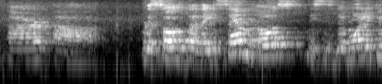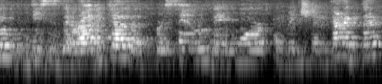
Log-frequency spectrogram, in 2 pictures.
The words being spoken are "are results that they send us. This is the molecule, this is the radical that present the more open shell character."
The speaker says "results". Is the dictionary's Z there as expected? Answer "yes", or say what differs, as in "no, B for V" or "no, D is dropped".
no, S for Z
